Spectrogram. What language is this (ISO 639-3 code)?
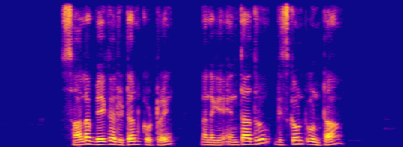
kan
